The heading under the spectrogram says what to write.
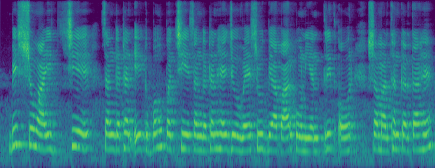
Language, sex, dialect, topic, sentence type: Hindi, female, Marwari Dhudhari, banking, statement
